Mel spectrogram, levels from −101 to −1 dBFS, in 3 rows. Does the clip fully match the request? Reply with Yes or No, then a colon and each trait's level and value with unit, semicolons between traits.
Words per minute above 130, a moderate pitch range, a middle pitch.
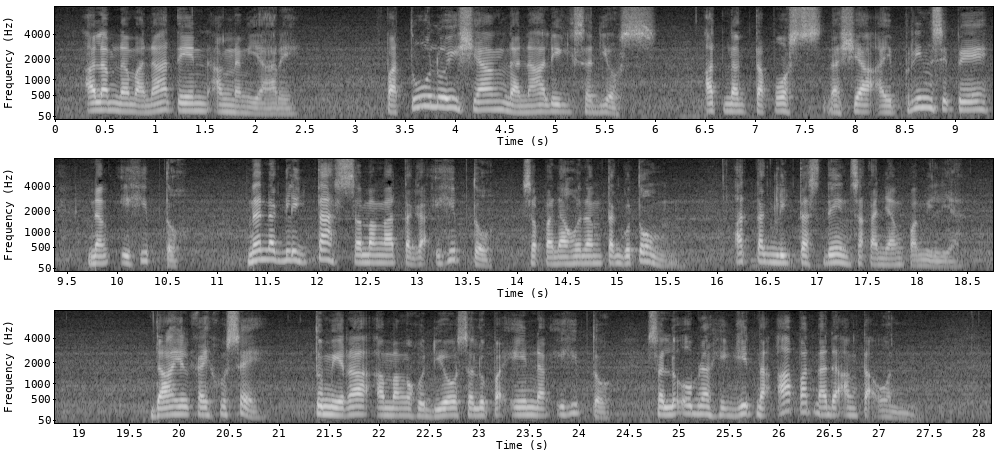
No: average, 115 wpm; average, 3.6 semitones; medium, 150 Hz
